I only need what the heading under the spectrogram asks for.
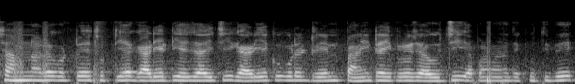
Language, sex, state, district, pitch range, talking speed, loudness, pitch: Odia, female, Odisha, Malkangiri, 175-190 Hz, 135 wpm, -15 LUFS, 180 Hz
